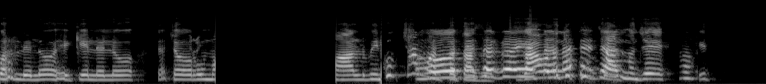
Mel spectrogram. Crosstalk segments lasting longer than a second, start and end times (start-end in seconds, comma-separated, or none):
4.2-6.2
